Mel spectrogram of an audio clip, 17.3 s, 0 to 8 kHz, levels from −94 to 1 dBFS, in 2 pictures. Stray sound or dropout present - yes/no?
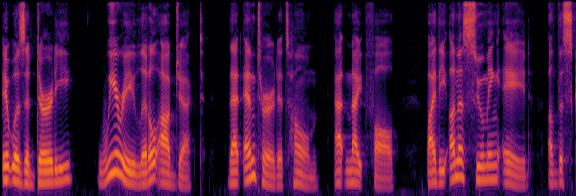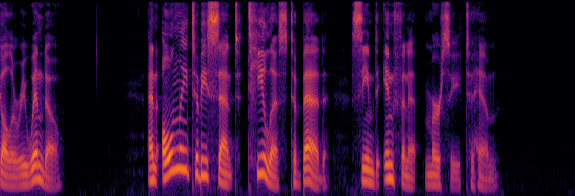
no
